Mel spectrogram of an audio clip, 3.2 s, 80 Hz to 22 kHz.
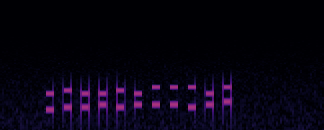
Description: DTMF, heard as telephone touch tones, dialled by machine, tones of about 80 ms. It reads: 1547579967#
